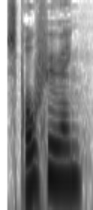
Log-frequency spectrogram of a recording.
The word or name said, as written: sprogføring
